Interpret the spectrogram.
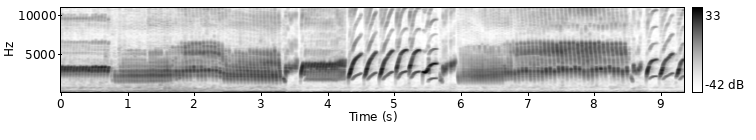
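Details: Canary song used as a training tutor for lazy canaries: loud sustained buzzy trills and rapid rolling notes, broken by a series of sharp rising whistled chips, then more rolling trills, over a low steady hum.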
